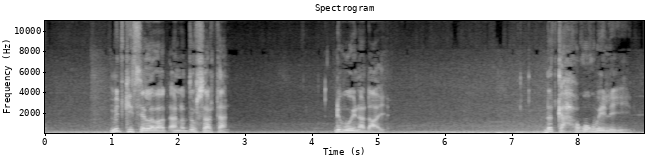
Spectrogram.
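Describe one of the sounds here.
An elderly man speaks forcefully into a microphone, with pauses between phrases.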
